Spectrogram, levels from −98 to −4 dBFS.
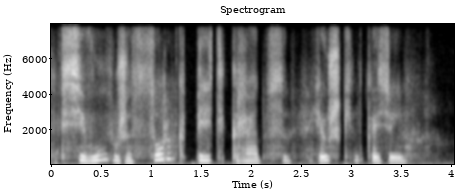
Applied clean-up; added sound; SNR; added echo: neural diffusion model UNIVERSE++.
